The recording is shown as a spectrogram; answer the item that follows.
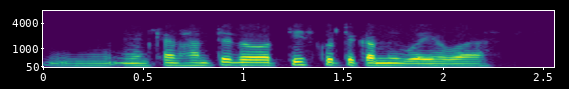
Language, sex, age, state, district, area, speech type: Santali, male, 18-30, Jharkhand, Seraikela Kharsawan, rural, conversation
